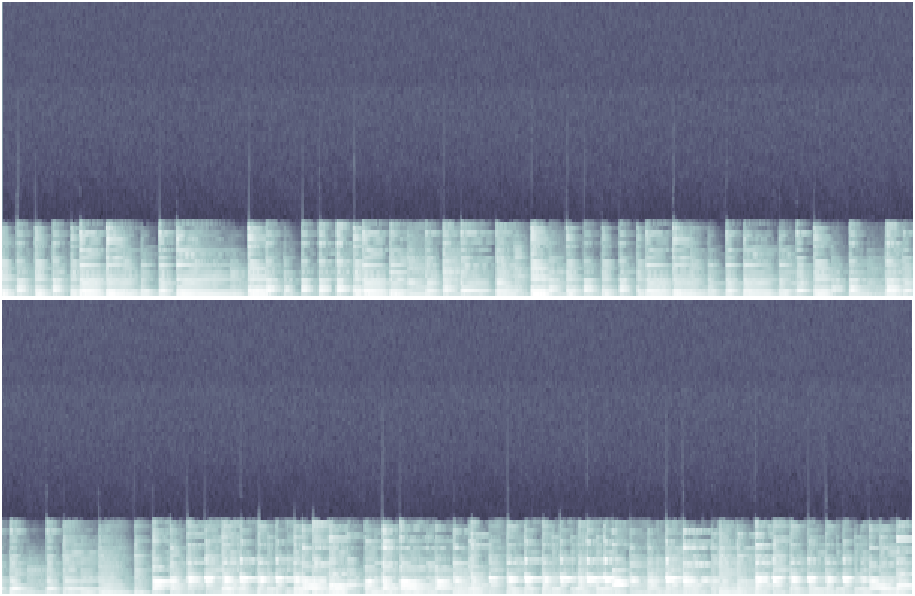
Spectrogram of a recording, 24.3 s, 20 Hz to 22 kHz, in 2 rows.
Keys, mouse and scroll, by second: 0.8 click, 1.7 click, 2.1 scroll down 3, 4.8 ,, 4.9 click, 6.2 click, 6.7 click, 8.7 click, 10.1 click, 10.8-11.2 scroll down 1, 13.0 click, 14.4 click, 18.1 scroll up 1, 19.0 click.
